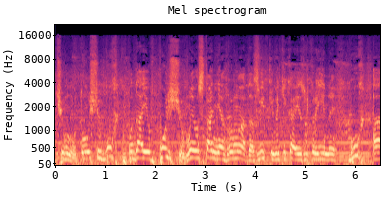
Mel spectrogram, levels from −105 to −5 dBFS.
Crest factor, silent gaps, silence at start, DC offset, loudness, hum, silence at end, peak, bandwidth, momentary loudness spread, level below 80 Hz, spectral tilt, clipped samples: 12 dB; none; 0 s; under 0.1%; -14 LUFS; none; 0 s; -2 dBFS; 15.5 kHz; 3 LU; -30 dBFS; -6.5 dB/octave; under 0.1%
